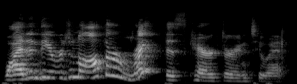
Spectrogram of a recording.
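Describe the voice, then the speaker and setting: A vlogger who also writes fan fiction chats casually with her viewers, telling stories in an enthusiastic, rambling way. Her fairly high voice swoops wildly in pitch, and she speaks fast with a pushed, bright quality.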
